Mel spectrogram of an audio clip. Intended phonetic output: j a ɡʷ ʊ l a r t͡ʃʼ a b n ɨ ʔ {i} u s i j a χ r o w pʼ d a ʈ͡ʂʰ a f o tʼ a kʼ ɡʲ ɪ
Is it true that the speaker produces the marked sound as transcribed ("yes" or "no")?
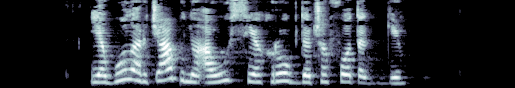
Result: no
